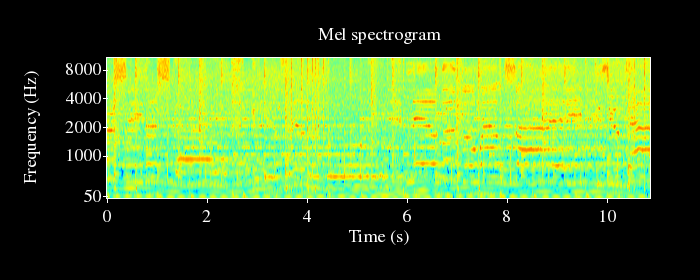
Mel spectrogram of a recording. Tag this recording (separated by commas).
Music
